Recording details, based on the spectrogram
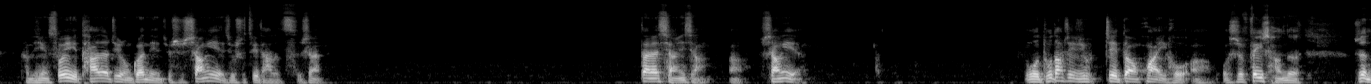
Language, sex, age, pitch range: Chinese, male, 30-49, 85-115 Hz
